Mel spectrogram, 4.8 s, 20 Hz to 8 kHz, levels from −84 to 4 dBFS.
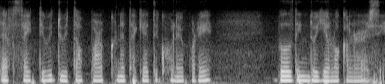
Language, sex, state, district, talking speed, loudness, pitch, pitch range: Nagamese, female, Nagaland, Kohima, 160 wpm, -16 LUFS, 155 Hz, 150-160 Hz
